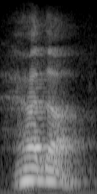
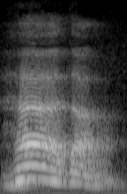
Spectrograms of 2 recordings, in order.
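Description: First: The first vowel is short. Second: The first vowel is long. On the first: The speaker calls it wrong. "you don't say hada" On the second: The speaker calls it right. "you say hada"

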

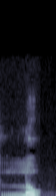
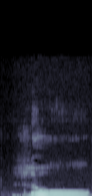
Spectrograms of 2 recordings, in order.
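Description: First: The vowel is short and cut off abruptly. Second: The vowel is long and lingering. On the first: The speaker calls it right. "a short, abrupt N in your vowel" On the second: The speaker calls it wrong. "It should not be lo with a long, lingering vowel"

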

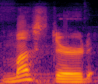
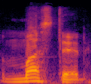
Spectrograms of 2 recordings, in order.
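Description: First: The word is said in a neutral American accent. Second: The word is said in a Boston accent.

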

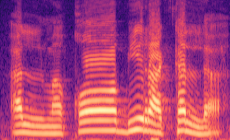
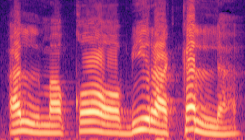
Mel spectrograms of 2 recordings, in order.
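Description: No difference in how they are said.

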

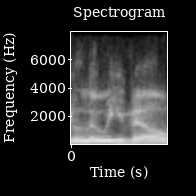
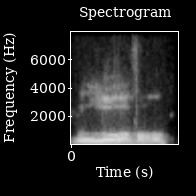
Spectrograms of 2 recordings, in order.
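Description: First: The first part is a full 'Louie' sound. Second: The first part is a short, reduced 'luh' sound. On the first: The name is said after the king it honors. "Some people say Louisville because it's after King Louis" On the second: This is how locals say the name. "So it's actually Louisville"

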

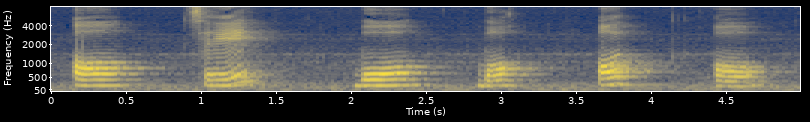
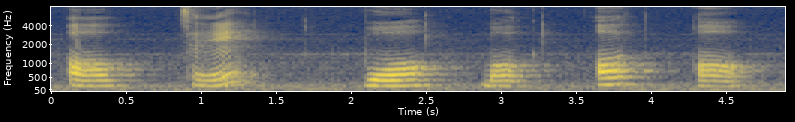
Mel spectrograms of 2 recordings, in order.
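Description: Both takes have the same delivery.

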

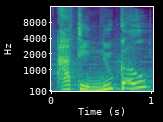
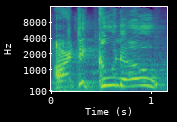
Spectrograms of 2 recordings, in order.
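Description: First: The name is said without the r, as Atinuco. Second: The name is said with the r, as Articuno. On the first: The speaker calls it wrong. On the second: The speaker calls it right.

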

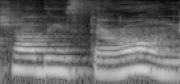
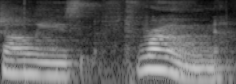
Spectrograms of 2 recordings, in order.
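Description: First: The surname is said with two syllables. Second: The surname is said with one syllable. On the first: The speaker calls it wrong. "It's not Charlize Theron" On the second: The speaker calls it right. "It's Charlize Throne"

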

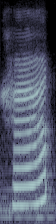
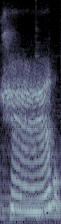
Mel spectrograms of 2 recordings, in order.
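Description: First: The pitch stays high across the syllable. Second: The pitch rises across the syllable. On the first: "เสียงตรี" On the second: "เสียงจัตวา"

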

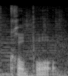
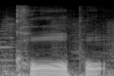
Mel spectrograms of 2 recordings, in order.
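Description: First: The first syllable is kept short. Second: The first syllable is drawn out long. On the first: The speaker calls it wrong. "instead of kopo" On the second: The speaker calls it right. "It's meant to like elongate the syllable. So it's kopo"

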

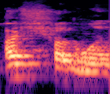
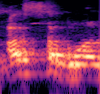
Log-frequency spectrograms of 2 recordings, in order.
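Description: First: The middle consonant is an sh sound. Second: The middle consonant is a plain s sound. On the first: This is how it is received by God. "Allah hears" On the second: This is how the speaker actually says it. "While Bilal says"

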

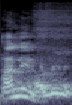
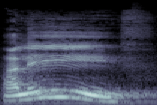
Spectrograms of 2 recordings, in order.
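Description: First: The word is said short and quick. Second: The vowel is drawn out long. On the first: The speaker calls it right. "আলিফ তাড়াতাড়ি হবে" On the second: The speaker calls it wrong. "আলিফটা কেন জানি লম্বা হয়ে যায়"

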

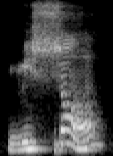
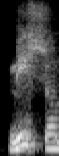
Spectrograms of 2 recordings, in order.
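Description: First: The stress is on the last syllable. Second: The stress is on the first syllable. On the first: It means hate. "the accentuation is in the O" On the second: It means half. "If I change the accentuation on the I"

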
